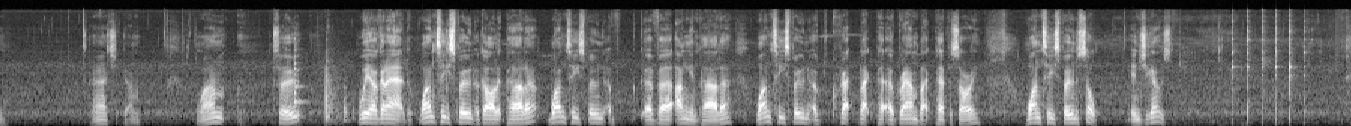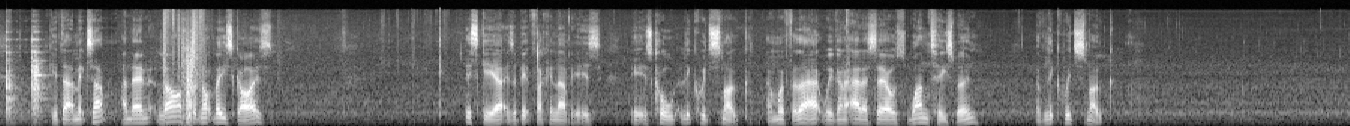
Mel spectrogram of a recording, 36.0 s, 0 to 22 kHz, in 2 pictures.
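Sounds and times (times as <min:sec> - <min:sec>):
faint background hiss: 0:00.0 - 0:36.0.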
